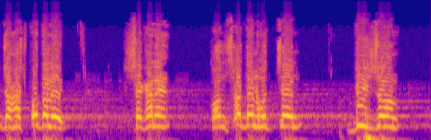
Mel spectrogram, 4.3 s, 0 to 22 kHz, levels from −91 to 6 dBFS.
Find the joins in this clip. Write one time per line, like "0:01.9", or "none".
none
